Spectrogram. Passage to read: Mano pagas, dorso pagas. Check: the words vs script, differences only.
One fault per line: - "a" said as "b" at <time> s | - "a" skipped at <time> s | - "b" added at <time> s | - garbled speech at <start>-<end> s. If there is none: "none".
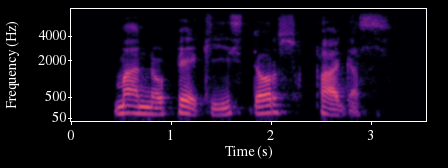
- "pagas" said as "pekis" at 1.1 s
